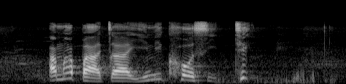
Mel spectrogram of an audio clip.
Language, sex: Xhosa, male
